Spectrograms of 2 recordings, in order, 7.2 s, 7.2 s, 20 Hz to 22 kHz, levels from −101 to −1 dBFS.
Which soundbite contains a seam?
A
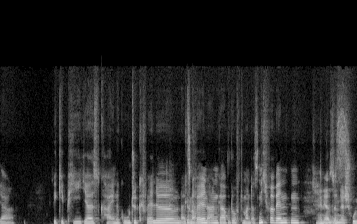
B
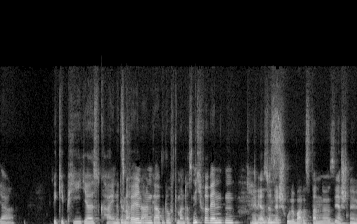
B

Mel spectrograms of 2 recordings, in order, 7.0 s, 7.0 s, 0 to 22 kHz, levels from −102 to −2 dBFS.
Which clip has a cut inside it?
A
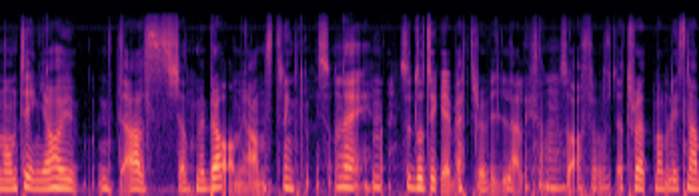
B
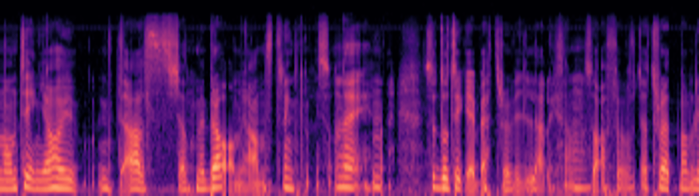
A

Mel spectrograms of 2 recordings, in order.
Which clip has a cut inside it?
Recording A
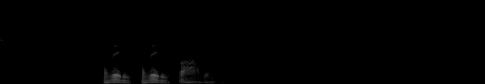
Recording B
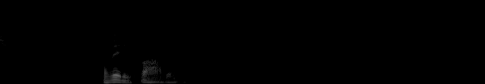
A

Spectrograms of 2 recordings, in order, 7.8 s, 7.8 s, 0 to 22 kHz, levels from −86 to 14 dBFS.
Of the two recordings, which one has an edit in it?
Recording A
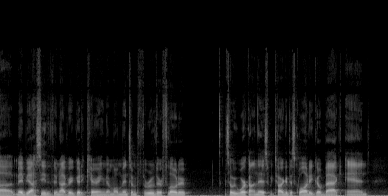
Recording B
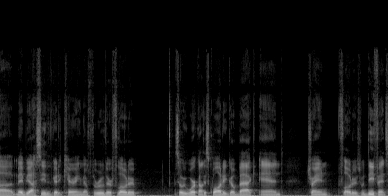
B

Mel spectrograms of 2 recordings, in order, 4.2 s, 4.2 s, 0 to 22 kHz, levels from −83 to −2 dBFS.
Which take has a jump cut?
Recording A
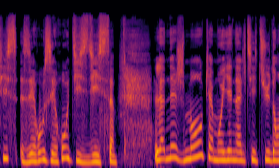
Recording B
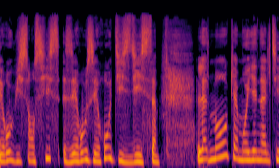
B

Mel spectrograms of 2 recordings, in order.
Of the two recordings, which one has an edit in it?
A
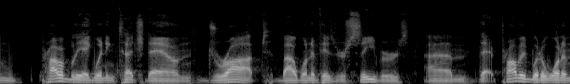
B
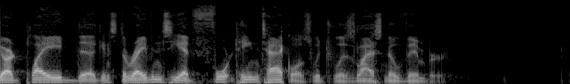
A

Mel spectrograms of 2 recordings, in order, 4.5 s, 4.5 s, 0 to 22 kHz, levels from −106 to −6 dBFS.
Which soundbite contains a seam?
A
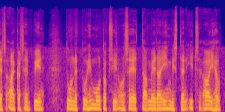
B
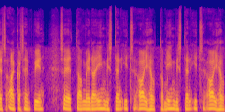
B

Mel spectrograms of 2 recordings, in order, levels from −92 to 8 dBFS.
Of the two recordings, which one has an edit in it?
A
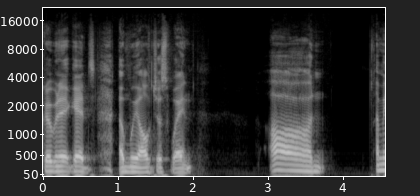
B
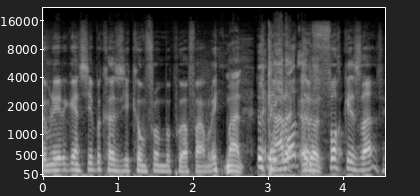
B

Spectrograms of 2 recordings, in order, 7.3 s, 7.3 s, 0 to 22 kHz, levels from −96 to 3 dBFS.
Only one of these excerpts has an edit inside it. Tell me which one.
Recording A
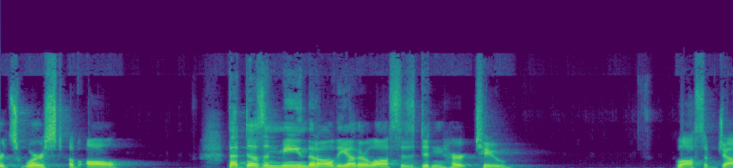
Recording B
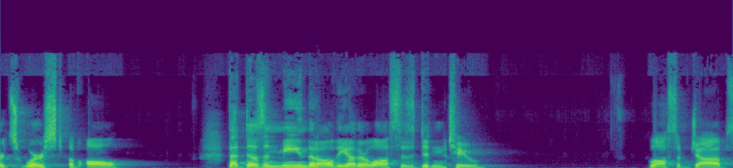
B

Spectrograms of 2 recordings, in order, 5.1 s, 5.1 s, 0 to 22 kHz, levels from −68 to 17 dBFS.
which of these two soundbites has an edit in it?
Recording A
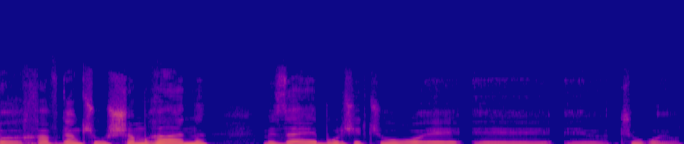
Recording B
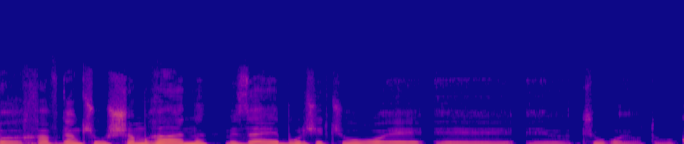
B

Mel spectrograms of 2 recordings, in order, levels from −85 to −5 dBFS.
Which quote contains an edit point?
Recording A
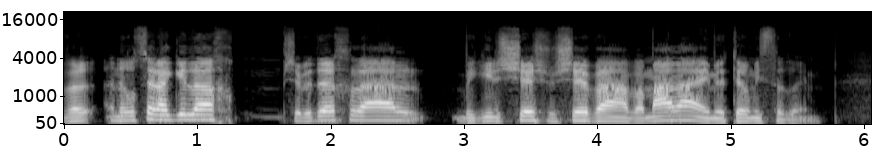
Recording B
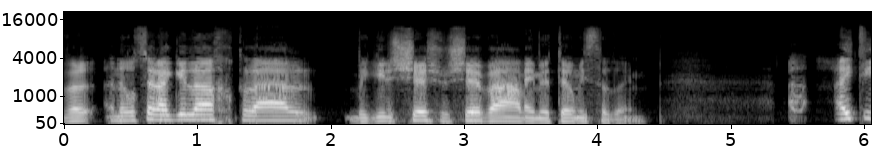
B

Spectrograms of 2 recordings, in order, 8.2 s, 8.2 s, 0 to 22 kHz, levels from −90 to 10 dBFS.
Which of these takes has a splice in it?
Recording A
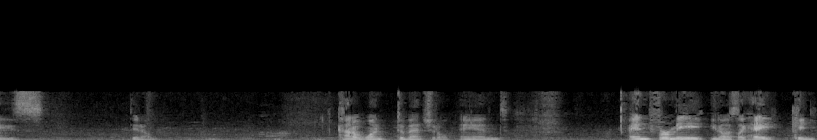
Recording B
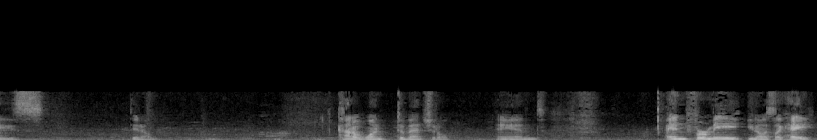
A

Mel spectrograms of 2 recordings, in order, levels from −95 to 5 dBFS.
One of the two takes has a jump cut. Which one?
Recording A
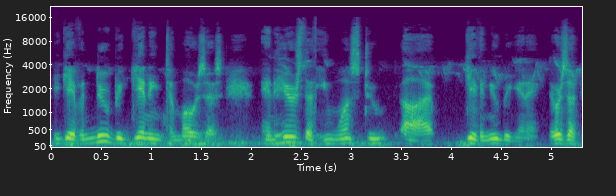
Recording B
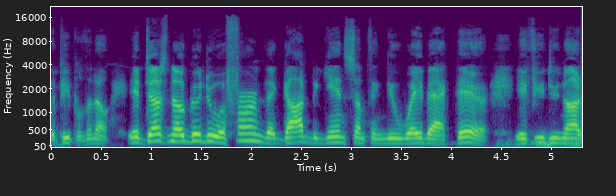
A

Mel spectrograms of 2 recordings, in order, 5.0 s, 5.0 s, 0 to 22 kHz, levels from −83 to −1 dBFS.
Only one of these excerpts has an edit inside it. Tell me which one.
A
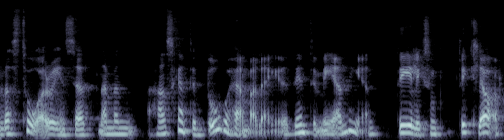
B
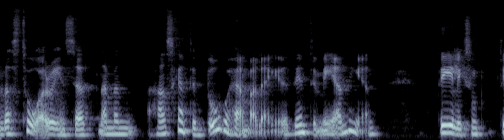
A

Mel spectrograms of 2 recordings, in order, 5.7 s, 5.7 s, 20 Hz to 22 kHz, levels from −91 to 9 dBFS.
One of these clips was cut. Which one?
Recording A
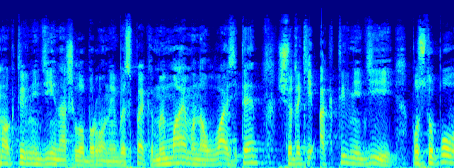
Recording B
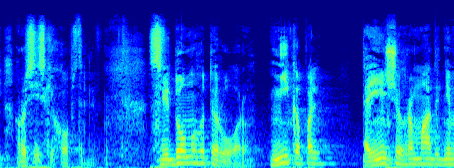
A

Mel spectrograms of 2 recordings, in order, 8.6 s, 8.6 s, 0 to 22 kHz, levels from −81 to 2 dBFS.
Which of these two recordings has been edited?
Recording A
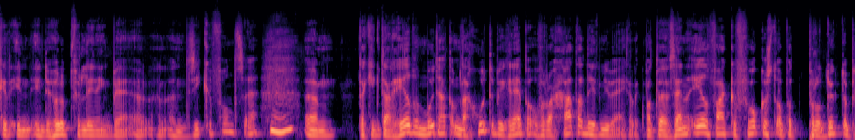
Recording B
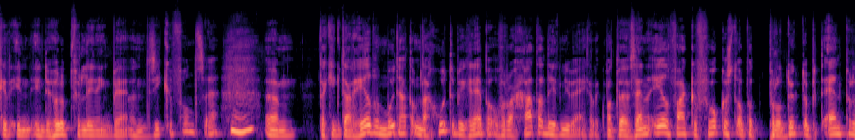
B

